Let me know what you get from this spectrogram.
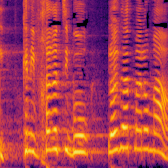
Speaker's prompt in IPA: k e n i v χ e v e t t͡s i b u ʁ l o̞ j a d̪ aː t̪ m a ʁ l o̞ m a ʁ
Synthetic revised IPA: k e n i v χ e ʁ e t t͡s i b u ʁ l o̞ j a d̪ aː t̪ m a l o̞ m a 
